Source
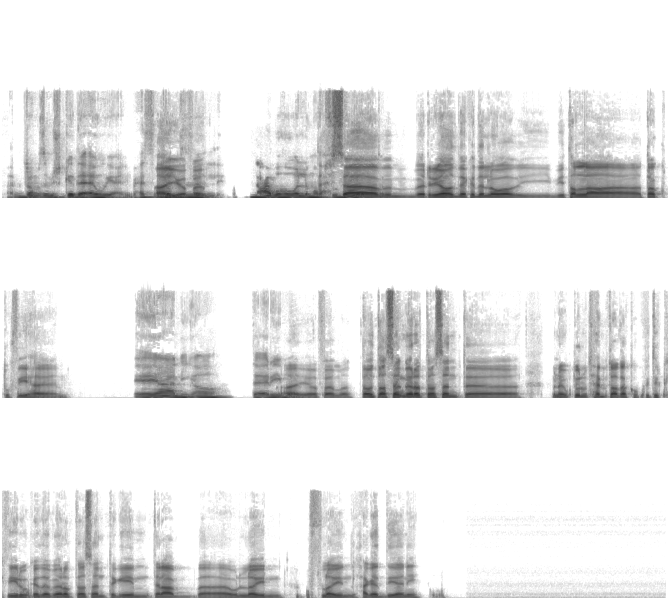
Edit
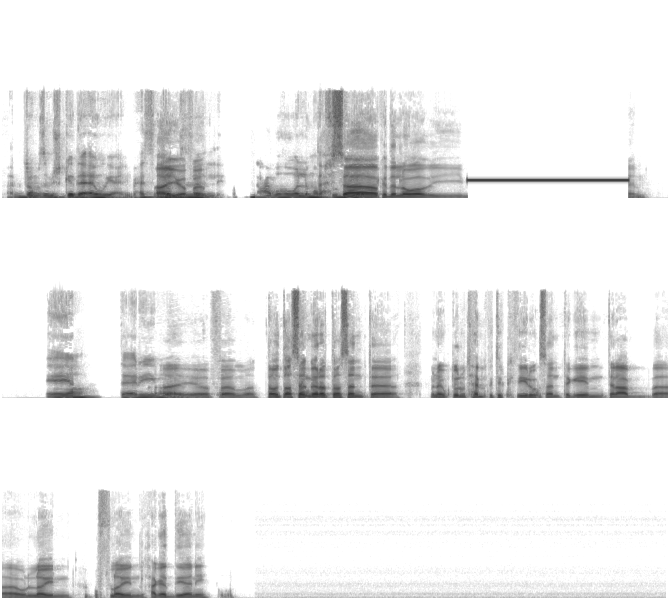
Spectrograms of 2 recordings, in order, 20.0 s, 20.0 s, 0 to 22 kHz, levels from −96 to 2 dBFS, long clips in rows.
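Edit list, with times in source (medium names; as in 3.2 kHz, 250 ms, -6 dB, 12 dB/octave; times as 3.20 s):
2.53–3.08 s: fade in, from -17.5 dB
3.75–4.63 s: delete
5.53–7.15 s: bleep 2.05 kHz -20.5 dBFS
8.25–8.69 s: delete
9.33–10.08 s: stretch 1.5×
11.49–11.76 s: delete
12.73–13.08 s: delete
13.60–14.15 s: delete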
